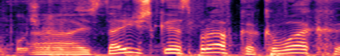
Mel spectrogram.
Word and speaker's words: Kwak: Это пиво называется квак. Пишется как Гордость Кей... Бельгии, кстати. – Да. да. Оно пишется как K W A K, вот квак, такое так, так называется.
